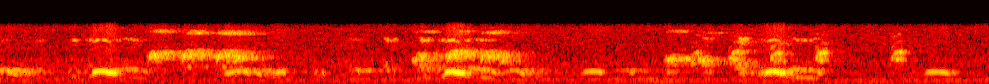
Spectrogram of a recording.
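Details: Barred owls in Midtown Tulsa on a live feed: low hoots mixed with higher, wailing, broken calls in irregular bursts about every three seconds, over a low background hum.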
